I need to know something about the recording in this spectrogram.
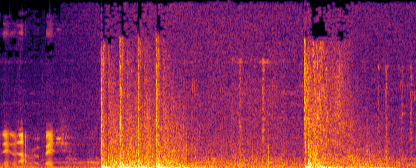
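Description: Rapid gunshots ring out.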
